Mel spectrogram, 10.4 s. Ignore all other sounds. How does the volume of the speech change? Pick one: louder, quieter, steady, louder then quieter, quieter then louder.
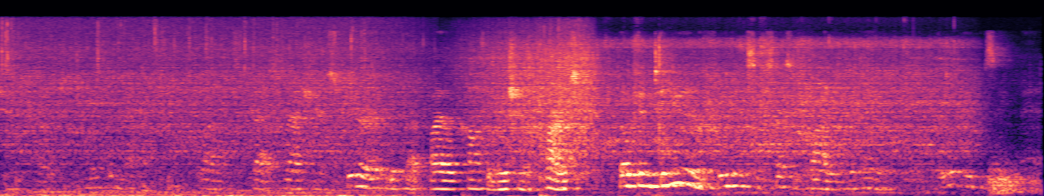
louder then quieter.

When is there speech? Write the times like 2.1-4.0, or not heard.
0.0-10.4.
